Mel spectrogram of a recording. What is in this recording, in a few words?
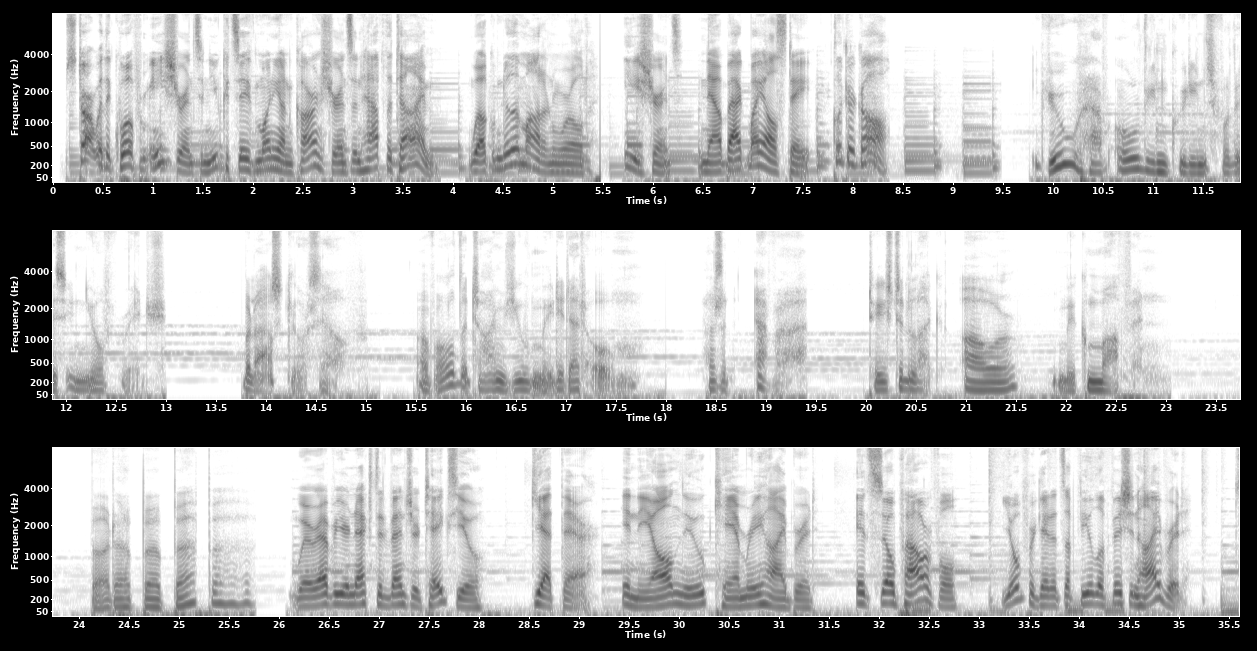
commercial, voice over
